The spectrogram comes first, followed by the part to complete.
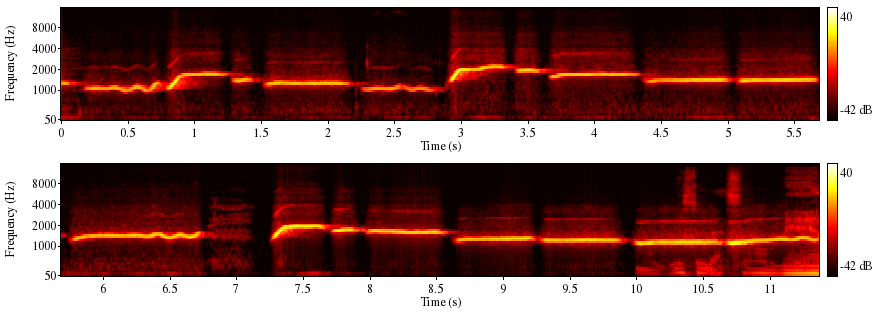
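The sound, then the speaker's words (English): Someone whistles a slow, steady Christmas song melody, clear, with held notes gliding between pitches and brief pauses between phrases. “you know how my grandfather was like everything to me man for real uh the only grandfather i ever knew he would whistle that song”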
